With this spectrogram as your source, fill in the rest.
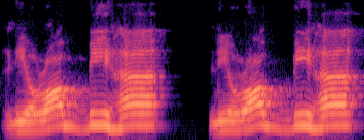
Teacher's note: maka dibaca ro dalam keadaan tafhim Kenapa karena dia fathah dan sebelumnya bukan ya kalau sebelumnya ya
